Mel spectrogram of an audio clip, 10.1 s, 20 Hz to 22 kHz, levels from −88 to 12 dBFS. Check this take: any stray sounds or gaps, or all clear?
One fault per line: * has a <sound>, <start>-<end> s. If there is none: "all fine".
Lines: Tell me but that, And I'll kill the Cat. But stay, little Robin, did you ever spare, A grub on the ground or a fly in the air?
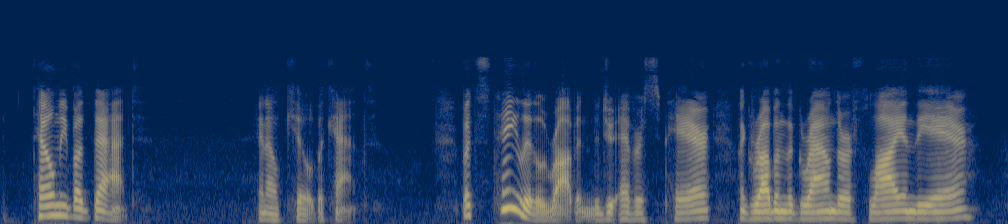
all fine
